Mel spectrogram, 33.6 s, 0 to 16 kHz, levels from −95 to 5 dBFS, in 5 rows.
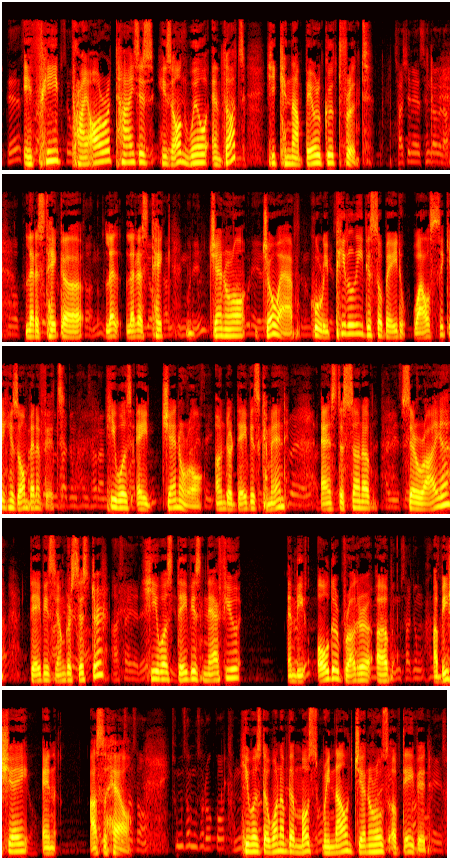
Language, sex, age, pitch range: Korean, male, 40-59, 140-180 Hz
